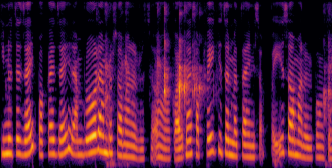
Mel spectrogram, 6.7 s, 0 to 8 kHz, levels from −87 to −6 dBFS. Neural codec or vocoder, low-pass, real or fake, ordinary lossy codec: none; none; real; none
